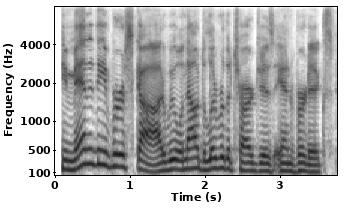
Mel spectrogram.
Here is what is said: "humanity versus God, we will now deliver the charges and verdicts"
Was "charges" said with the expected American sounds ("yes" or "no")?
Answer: yes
